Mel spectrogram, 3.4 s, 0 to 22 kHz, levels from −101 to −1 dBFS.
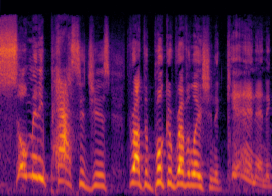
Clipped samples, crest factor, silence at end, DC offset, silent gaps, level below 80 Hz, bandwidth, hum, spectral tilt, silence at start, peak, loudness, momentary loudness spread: under 0.1%; 22 dB; 0.05 s; under 0.1%; none; -74 dBFS; 16.5 kHz; none; -2 dB/octave; 0 s; -8 dBFS; -28 LUFS; 14 LU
